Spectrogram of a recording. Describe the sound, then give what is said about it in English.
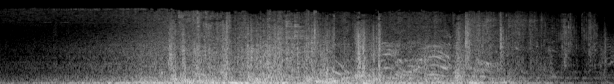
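A loud, busy run of cinematic punch and impact effects for hitting someone in an action movie starring Jason Statham: sharp thuds and cracks over a booming low rumble with swishing whooshes between blows, and muffled voices underneath. “Must be great to have sound effects like that when you go to hit somebody in an action movie.”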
